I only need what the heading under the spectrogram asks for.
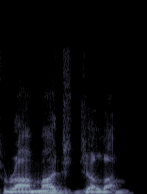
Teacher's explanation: So the T is going to become a J. The dental T becomes a palatal J in front of palatal J.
